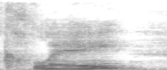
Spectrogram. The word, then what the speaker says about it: Klee: a famous artist, and his name is spelled Klee, but from everything I see online and have read, it's pronounced Clay.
